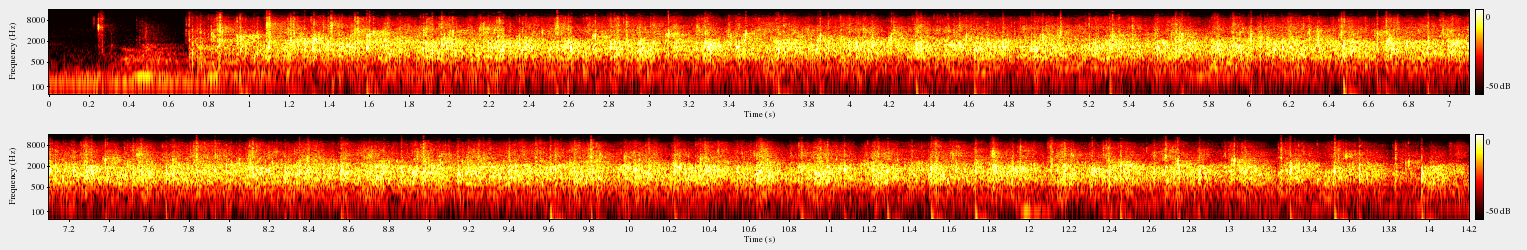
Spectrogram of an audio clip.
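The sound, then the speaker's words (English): A crowd at a National Engineers Week celebration bursts into loud, sustained applause after a contribution to establish the San Diego Engineering Scholarship Fund is announced; it starts abruptly and continues steadily for over ten seconds, a dense wash of many hands clapping at once. “So now that you've clapped, I'll tell you the fine print.”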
